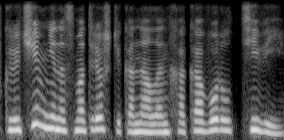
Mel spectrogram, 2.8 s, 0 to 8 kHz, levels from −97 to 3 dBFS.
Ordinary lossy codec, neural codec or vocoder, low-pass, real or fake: Opus, 32 kbps; none; 7.2 kHz; real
